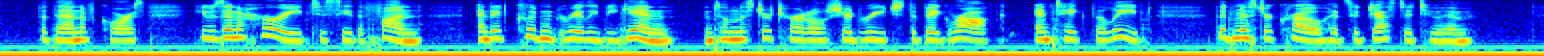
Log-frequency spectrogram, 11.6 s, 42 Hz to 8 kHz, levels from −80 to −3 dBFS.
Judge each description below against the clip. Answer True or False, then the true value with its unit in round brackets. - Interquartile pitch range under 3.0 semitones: True (2.5 semitones)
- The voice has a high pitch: True (200 Hz)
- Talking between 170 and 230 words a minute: True (190 wpm)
